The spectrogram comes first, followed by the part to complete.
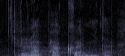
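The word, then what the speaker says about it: רָפַק: 한글로는 라파크라고 읽습니다. 히브리어는 오른쪽에서 왼쪽으로 읽습니다. 라파크입니다.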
